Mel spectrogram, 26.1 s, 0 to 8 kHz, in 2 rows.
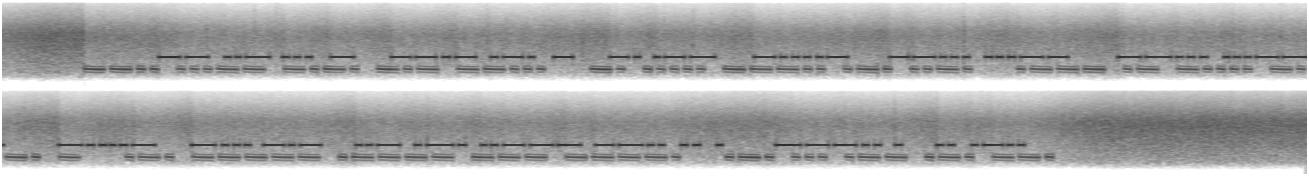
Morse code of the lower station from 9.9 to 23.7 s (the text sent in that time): JA6CT R01O9 RSWRG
